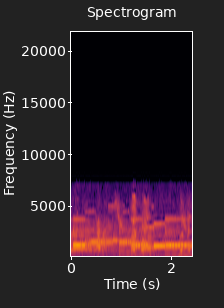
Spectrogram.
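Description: Ice cream truck's loudspeaker playing its jingle: a simple electronic melody of single notes stepping from pitch to pitch.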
